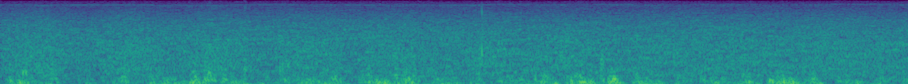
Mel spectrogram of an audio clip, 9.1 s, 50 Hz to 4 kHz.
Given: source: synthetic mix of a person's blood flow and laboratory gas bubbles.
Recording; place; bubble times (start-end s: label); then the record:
Doppler ultrasound of blood flow; precordium
0.19-0.30 s: bubbles
2.01-2.26 s: bubbles
2.42-2.47 s: bubbles
2.76-2.98 s: bubbles
4.12-4.21 s: bubbles
4.79-4.86 s: bubbles
5.33-5.39 s: bubbles
From the record:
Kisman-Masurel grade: 122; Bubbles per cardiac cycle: 1 to 2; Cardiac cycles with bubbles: 10 to 50%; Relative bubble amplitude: moderate (0.250 to 0.450); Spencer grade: 2 (many but less than half of the cardiac periods contain bubble signals, singularly or in groups); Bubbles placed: anywhere in the cardiac cycle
